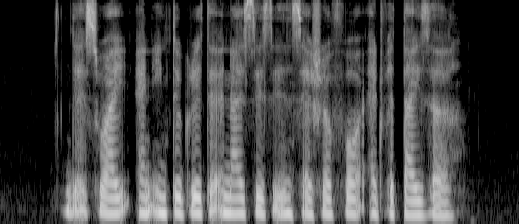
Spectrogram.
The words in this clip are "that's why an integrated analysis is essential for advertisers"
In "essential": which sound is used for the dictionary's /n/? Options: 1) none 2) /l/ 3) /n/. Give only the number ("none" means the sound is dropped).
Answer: 1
